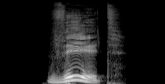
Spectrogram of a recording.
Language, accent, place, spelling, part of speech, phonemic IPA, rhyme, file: German, Germany, Berlin, wild, adjective, /vɪlt/, -ɪlt, De-wild.ogg
- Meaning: 1. wild (of animals, etc.) 2. wild, unrestrained, raucous (of behavior, parties, etc.) 3. crazy, hard to believe (of stories, situations, etc.) 4. strange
